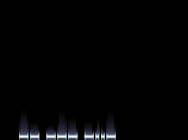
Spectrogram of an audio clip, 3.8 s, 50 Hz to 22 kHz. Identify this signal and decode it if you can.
Morse code, heard as a keyed tone, about 21 wpm, 700 Hz. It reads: MOX
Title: USA Call Sign Postfixes - 3 Letters 22wpm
